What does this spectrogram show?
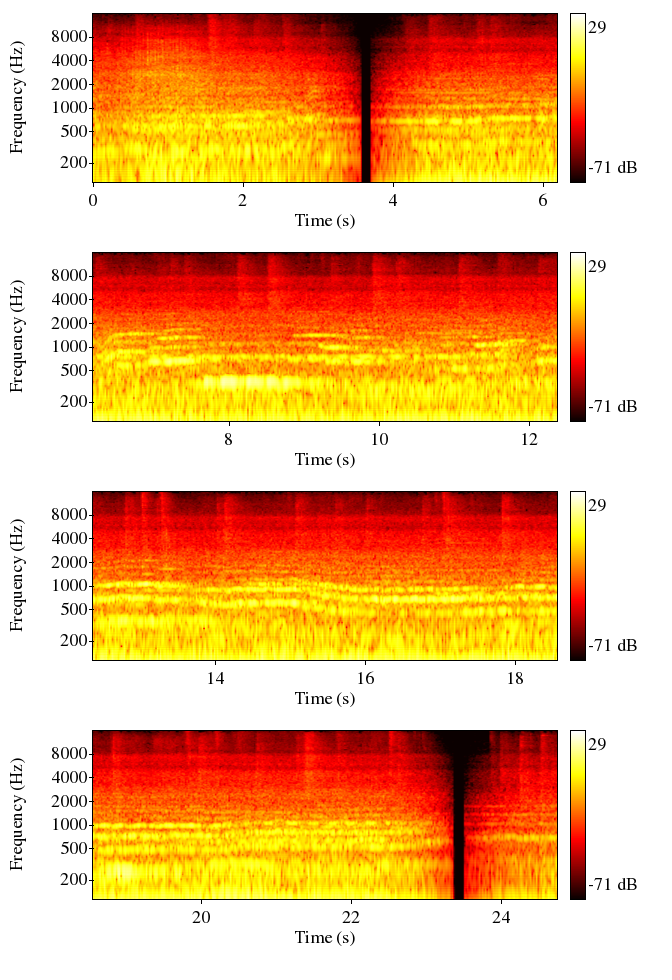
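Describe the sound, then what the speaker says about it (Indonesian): Kutojaya Selatan train pulling into Kiaracondong station, a loud steady low rumble with sustained horn-like tonal wails drifting up and down over about twenty seconds, cutting off abruptly at both ends. "Rangkaian kereta api Kuto Jaya Selatan sudah sampai di stasiun Kiara Condong."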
